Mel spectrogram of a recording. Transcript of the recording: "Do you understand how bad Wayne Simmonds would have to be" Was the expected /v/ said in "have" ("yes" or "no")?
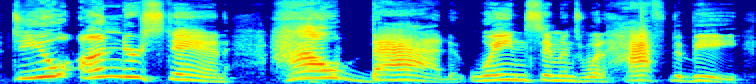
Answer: no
